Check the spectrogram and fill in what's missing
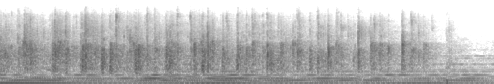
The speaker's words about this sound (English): Clap your hands as you are seated before the Lord.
